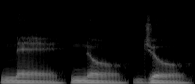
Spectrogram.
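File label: "nenojo", concatenated syllables; Affixing experiment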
